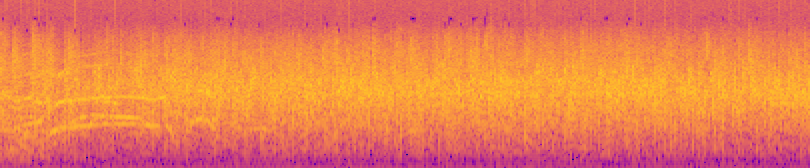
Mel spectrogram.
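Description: Concert audience applauding steadily, with a few cheers gliding over the clapping in the first two seconds.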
